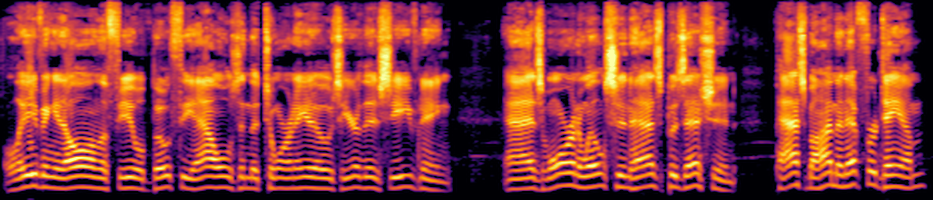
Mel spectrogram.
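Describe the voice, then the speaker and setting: A man's voice: a little high, fairly even intonation, measured pace, clear, resonant tone, dry recording. A man giving live play-by-play commentary on a lacrosse game. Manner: raises voice to a shout on goals.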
